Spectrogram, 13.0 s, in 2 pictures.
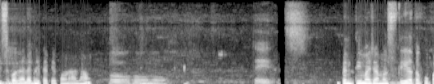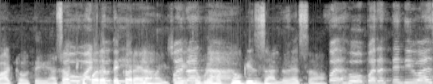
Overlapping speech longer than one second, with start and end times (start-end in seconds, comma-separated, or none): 7.4-9.9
